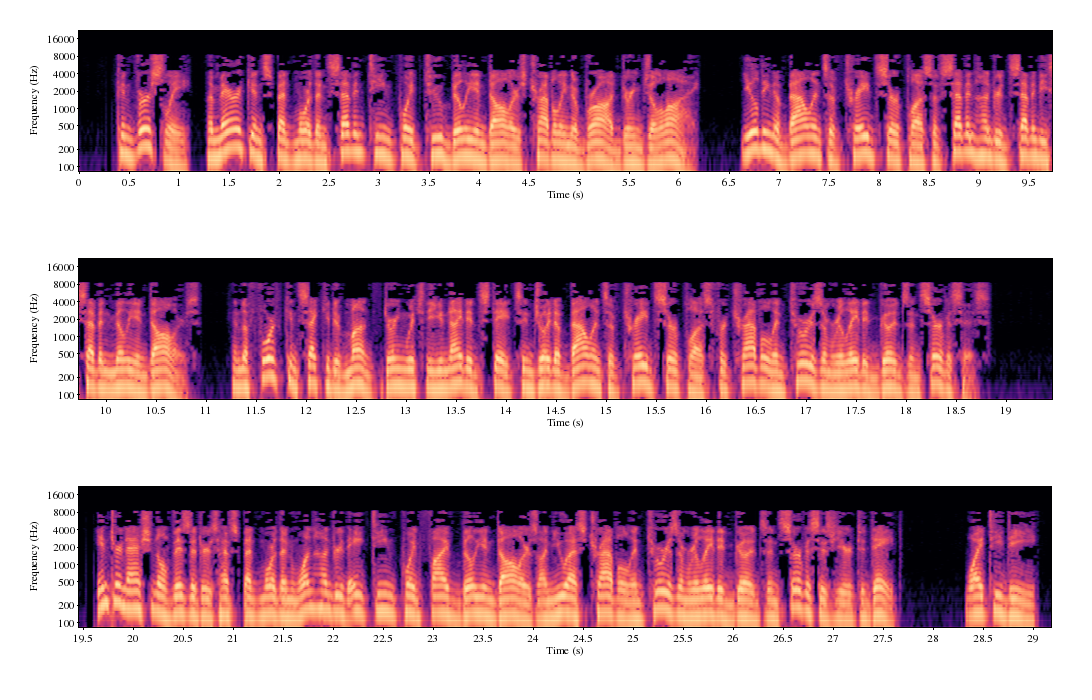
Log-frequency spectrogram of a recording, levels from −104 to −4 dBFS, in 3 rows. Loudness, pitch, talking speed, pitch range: -19 LUFS, 130 Hz, 135 wpm, 120-150 Hz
